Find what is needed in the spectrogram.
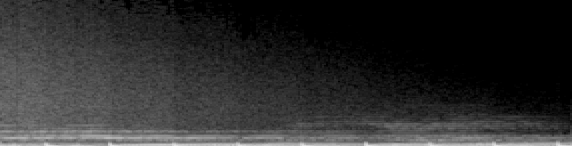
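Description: Electronic background music: a steady bass kick-drum beat about twice a second under sustained synth tones, with a cymbal crash fading out over the first few seconds.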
